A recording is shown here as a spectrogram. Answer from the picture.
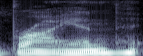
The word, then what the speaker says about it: Brian: So I tell the guys, and I remind the guys, that my name is Brian, and that rhymes with lion.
